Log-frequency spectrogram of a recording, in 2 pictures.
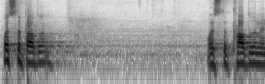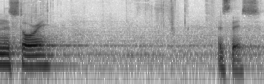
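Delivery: ordinary delivery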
